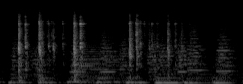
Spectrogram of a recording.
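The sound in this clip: Faint typing on a computer keyboard: a few soft, scattered key clicks with uneven gaps, over a low steady hum.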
